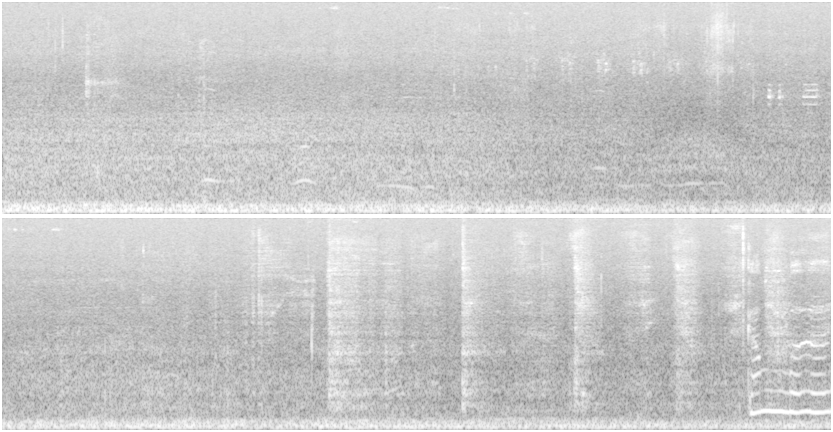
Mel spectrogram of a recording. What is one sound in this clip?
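Traffic rumbles steadily outside the car.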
